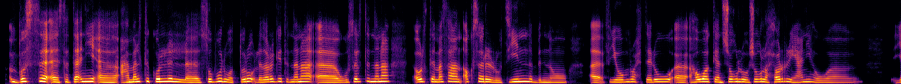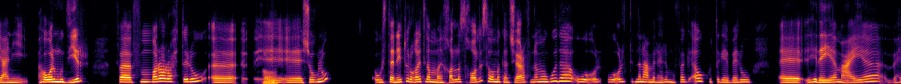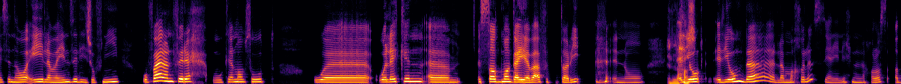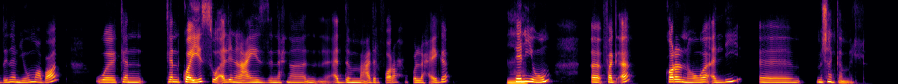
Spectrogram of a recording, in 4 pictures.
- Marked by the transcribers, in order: in English: "الروتين"; chuckle
- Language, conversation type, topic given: Arabic, advice, إزاي أتعامل مع حزن شديد بعد انفصال مفاجئ؟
